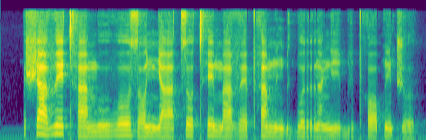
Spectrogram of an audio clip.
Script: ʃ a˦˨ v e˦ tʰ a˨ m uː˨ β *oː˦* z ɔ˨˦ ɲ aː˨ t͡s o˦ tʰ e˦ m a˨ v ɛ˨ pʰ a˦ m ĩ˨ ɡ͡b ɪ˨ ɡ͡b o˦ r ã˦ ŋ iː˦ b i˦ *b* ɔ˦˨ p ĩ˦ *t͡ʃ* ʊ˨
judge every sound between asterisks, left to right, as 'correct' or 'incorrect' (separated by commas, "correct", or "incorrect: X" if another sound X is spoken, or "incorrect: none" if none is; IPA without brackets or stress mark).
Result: correct, incorrect: pʰ, correct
